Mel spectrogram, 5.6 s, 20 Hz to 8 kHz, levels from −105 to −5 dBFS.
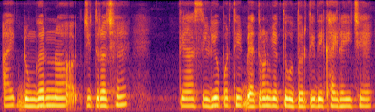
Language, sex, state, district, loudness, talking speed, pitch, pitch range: Gujarati, female, Gujarat, Valsad, -15 LUFS, 170 wpm, 195 Hz, 185-200 Hz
